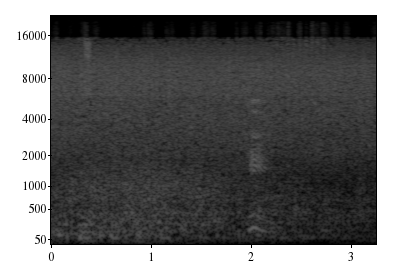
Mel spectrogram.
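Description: A thunderstorm in the video game Kingdom Come Deliverance rumbles as a continuous low roar of thunder and rain, steady and fairly loud, with no talking.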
